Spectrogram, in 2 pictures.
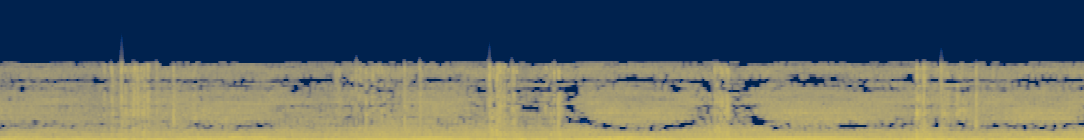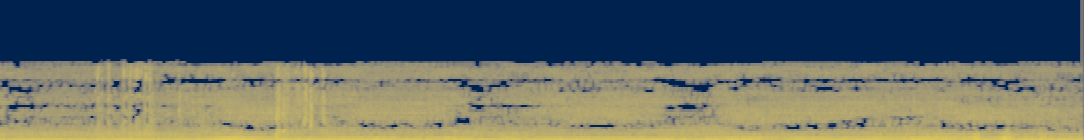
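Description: Bissell upright vacuum cleaner running on a rug: a steady motor hum that dips briefly in pitch now and then, with the rush of air swelling and fading about every two seconds as it is pushed back and forth.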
